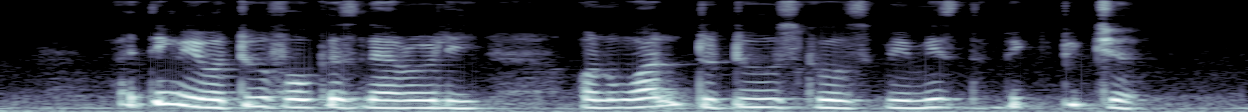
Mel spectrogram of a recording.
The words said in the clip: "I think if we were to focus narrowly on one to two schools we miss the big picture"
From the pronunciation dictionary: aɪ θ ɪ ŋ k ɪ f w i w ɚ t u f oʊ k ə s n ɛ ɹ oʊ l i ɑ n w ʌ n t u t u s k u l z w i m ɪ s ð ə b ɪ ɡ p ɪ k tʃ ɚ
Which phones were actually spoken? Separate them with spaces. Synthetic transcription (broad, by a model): aɪ t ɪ ŋ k w i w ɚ t u f oʊ k ə s n ɛ ɹ oʊ l i ɑ n w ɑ n t u t u s k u l s w i m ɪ s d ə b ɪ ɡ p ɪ k tʃ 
